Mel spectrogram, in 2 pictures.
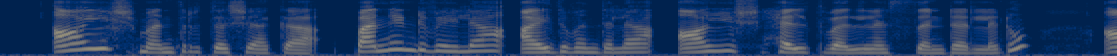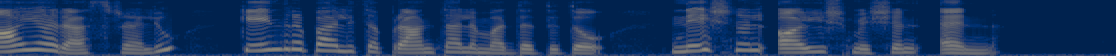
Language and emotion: Telugu, neutral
